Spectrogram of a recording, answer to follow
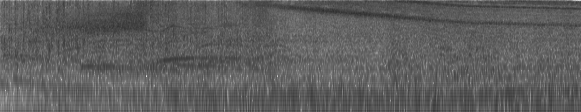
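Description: Broadcast intro sound effect: a steady, dense rumbling noise, with a short burst of hiss about half a second in and a high tone falling slowly through the second half.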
